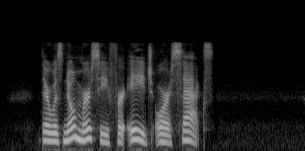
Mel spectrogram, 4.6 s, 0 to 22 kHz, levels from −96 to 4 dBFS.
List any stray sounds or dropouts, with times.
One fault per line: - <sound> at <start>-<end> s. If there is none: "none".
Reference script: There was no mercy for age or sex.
none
